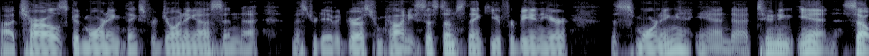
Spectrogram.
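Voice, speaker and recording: This man has a plain, everyday voice at medium pitch, using ordinary pitch variation at a moderate pace. The recording is very clean and dry, close with no echo, over a silent background. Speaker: podcast host. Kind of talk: casual chat.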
